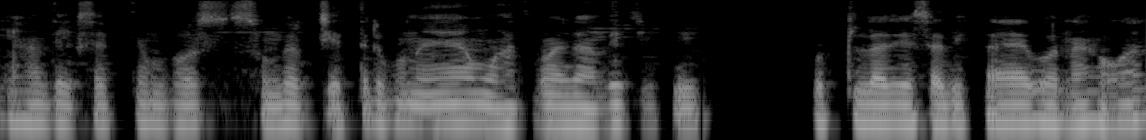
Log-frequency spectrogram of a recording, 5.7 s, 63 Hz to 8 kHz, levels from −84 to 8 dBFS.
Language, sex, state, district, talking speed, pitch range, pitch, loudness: Hindi, male, Bihar, East Champaran, 190 wpm, 105-110 Hz, 105 Hz, -35 LUFS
